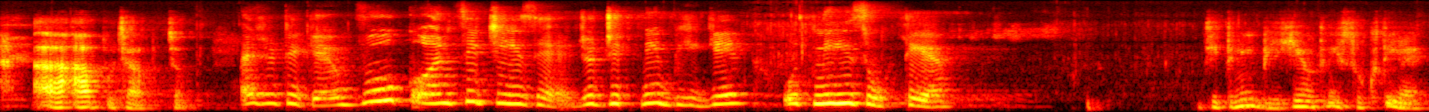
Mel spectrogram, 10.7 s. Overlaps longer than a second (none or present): none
